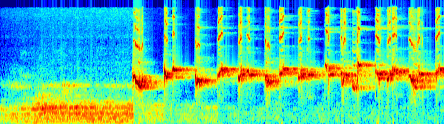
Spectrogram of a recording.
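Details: After about two seconds of low background noise, a sooty-headed bulbul starts its dawn song: crisp whistled notes in quick, bouncing phrases, each with a sharp onset.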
